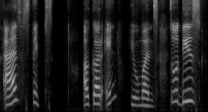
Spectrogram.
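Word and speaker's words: SNP: DNA difference that is a single nucleotide polymorphism pronounced as Snips occur in humans so these all features so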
